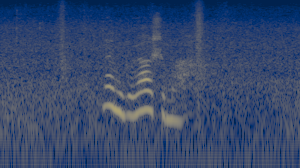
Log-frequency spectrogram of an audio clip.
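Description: A young woman speaks softly and lightly nearby.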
